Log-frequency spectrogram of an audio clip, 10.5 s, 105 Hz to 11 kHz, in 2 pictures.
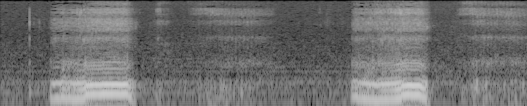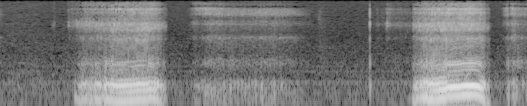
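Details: Pet dog snoring: four loud, rattling snores, one every few seconds, with softer breath noise between them, about 20 breaths a minute.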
